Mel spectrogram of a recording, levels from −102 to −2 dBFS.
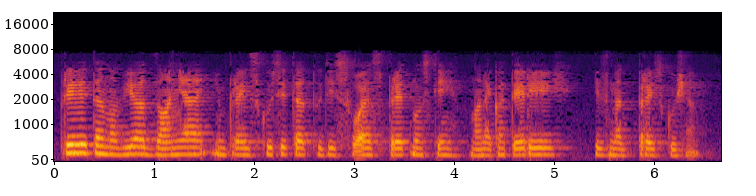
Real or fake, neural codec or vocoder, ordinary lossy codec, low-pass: real; none; AAC, 24 kbps; 7.2 kHz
